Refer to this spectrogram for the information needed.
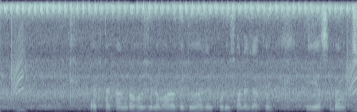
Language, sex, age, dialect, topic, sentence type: Bengali, male, 18-24, Western, banking, statement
